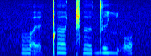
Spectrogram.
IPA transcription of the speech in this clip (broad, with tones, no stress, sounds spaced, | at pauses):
lˠ ɛ̰˨˩ ǃ ɐ˧ ǁ ə˨˩˦ d ə˧ ʎ ɔ̰˧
